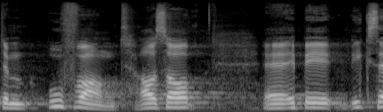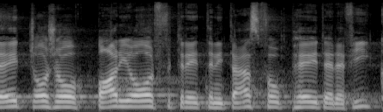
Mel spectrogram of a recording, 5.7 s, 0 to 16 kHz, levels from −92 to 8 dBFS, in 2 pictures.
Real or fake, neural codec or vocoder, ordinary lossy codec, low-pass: real; none; none; 14.4 kHz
